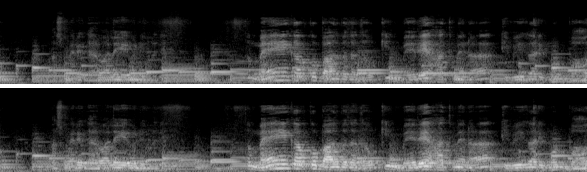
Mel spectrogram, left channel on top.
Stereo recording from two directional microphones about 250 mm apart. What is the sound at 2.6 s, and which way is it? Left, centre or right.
Speech, centre.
